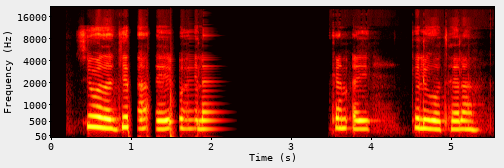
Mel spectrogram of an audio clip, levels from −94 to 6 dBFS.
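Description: A speech recording with two packet-related faults close together. Repeated packet loss (robotic sound) runs from 0.97 to 1.83 s. Four separate holes open in that stretch, the longest about 114 ms. Each is patched by stretching out the sound just before it, so nearly half of this span is synthetic fill. The speech turns choppy, with pieces missing. A long dropout follows from 1.92 to 3.51 s, likely caused by a network outage. About 1.56 s of speech never arrives. The receiver continues the last sound briefly, then about 1.2 s of silence remains. The audio resumes at "kan ay", with the lost portion gone for good.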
